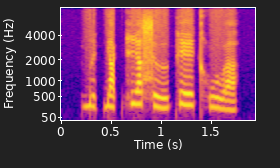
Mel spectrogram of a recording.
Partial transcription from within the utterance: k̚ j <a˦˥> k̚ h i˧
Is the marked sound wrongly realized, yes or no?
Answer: yes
